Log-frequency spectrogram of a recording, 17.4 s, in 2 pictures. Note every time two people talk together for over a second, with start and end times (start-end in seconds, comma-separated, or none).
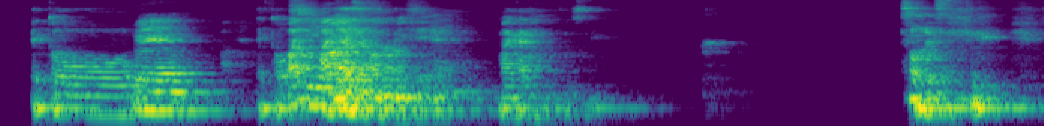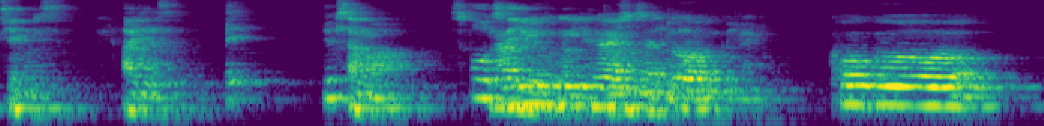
2.4-3.6, 12.8-14.6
